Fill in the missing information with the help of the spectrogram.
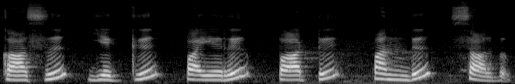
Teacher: அந்த சொல்லோட இறுதியில இந்த ஆறு எழுத்தும் வரும்போது ஒரு மாத்திரைக்கு பதிலா அரை மாத்திரை அளவுதான் ஒலிக்கும் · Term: குற்றியல் உகரம்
